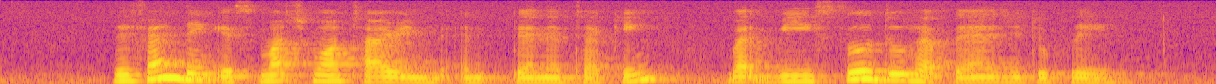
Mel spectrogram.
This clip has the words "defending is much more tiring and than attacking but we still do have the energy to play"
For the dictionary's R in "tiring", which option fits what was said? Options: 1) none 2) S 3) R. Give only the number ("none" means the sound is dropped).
3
